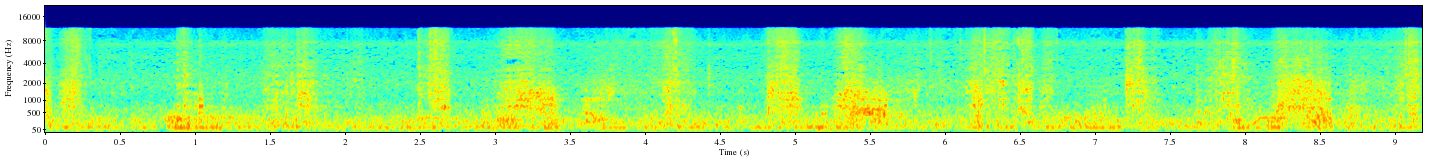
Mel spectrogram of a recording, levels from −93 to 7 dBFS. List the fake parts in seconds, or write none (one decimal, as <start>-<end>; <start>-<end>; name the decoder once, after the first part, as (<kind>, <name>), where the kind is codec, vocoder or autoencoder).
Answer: none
